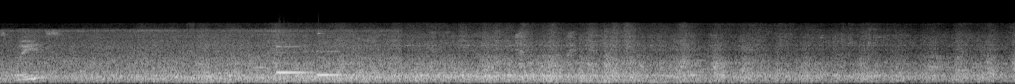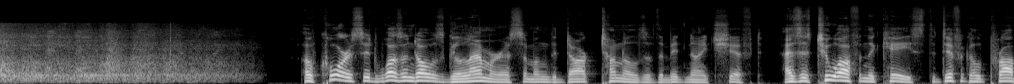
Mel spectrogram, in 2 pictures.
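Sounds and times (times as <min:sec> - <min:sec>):
subway train departing from station: 0:00.0 - 0:12.7
speech: 0:13.2 - 0:20.2.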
